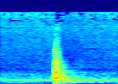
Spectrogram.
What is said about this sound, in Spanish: abre la partitura, la pone sobre el atril, la prepara todo, cierra, atención, cierra la tapa del piano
